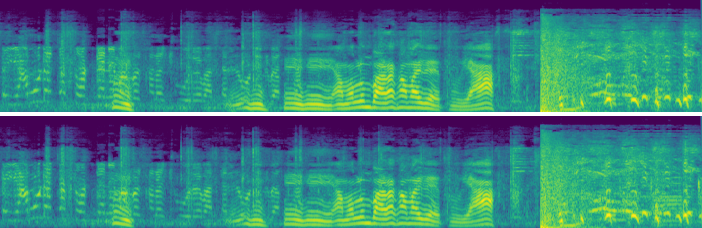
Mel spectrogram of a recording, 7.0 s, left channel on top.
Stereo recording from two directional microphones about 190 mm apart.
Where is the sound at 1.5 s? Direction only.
30° left (ahead or behind).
